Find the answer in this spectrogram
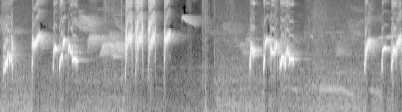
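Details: ['Red-whiskered bulbul singing in clusters of sharp, rising and falling whistled notes separated by short pauses, with a few higher squeaky notes mixed in. The song is used to excite caged birds or to lure wild ones.']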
